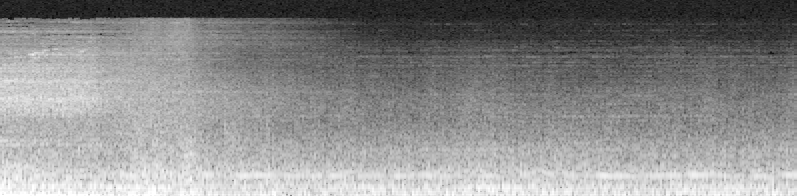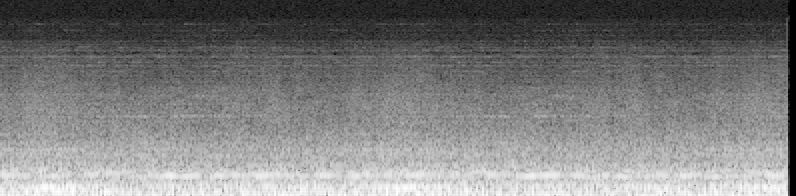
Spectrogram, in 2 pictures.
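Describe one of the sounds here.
A soft, calm tune plays steadily.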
